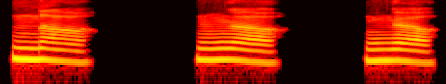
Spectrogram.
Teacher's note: Tongue position. Back of the tongue pressed against the soft palate. Back roots of the mouth. Airflow. Let air flow through your nose, not your mouth, similar to the ng in sing. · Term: initial nasal sound ng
